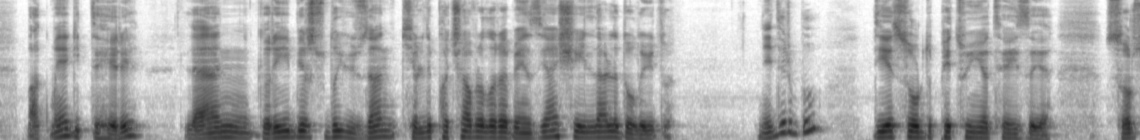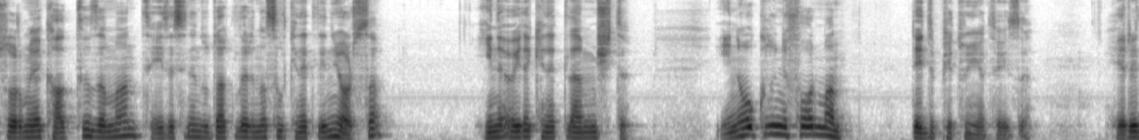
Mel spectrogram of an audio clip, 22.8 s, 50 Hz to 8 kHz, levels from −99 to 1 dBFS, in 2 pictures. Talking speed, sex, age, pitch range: 95 wpm, male, 40-59, 110-140 Hz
